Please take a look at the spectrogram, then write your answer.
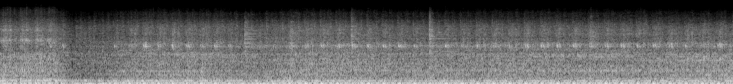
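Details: Caterpillar D11 bulldozer diesel, first start after sitting 5 months: deep, steady rumble at idle with an even beat, no misses or loud knocks; no warning lights flashing, healthy normal idle after cold start.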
